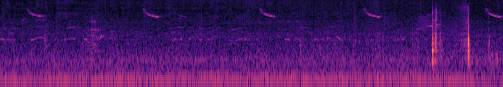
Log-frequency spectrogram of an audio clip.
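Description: A wild bird calling over and over, a short high whistle falling in pitch, five times about every two and a half seconds. Near the end two sharp knocks, the loudest sounds, as a loaded metal skewer is set down on a wooden board.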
